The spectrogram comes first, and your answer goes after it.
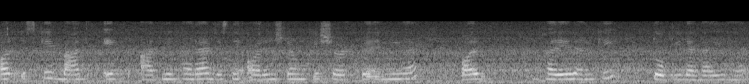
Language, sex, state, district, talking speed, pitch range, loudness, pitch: Hindi, female, Chhattisgarh, Raigarh, 170 wpm, 220-245 Hz, -16 LUFS, 235 Hz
